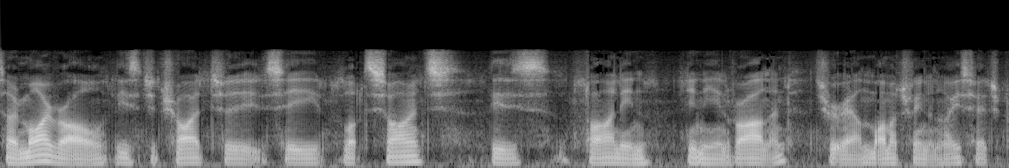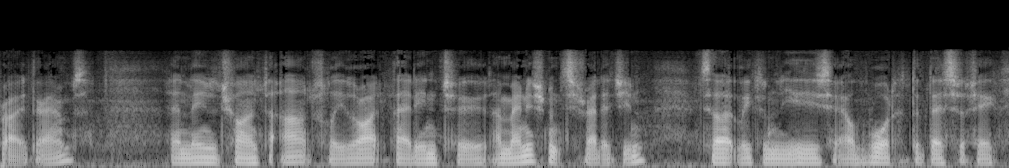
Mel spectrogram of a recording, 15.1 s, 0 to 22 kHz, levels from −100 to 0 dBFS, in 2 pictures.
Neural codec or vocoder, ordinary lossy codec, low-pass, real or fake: autoencoder, 22.05 kHz, a latent of 192 numbers a frame, VITS, trained on many speakers; AAC, 48 kbps; 7.2 kHz; fake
